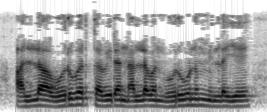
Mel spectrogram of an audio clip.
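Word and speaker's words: إله: வந்து அல்லாஹ், இன்னொன்று வந்து இல்லா. அல்லான்றது வந்து எப்போ ப்ரொனவுன்ஸ் பண்ணுவாங்கன்னா, டெஃபினட் ஆர்டிகல்ஸோடு சேர்த்து ப்ரொனவுன்ஸ் பண்ணுறதா இருந்தால் அல்லான்னு ப்ரொனவுன்ஸ் பண்ணுவாங்க, டெஃபினட் ஆர்டிகல்ஸ் இல்லாமல் ப்ரொனவுன்ஸ் பண்ணுறதா இருந்தால் இல்லான்றது ப்ரொனவுன்ஸ் பண்ணுவாங்க.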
